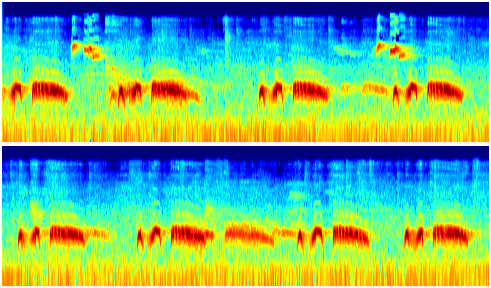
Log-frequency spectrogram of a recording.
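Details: Decoy spotted dove giving pressing, rapid coos (thúc dồn), played to stimulate pet doves to coo. It repeats low, mellow phrases of stuttered notes and drawn-out falling coos about every two seconds. A steady low hum and brief higher chirps from other birds are heard.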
